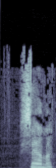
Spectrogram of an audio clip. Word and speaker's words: Santa: In the name Santa, we've got a letter T that follows an N sound and comes before a vowel sound. If you've been studying your T sound allophones, you might recognize that this is a place that the T sound can be dropped. Therefore, you'll often hear Santa called Santa Claus. Santa is a perfectly acceptable pronunciation.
